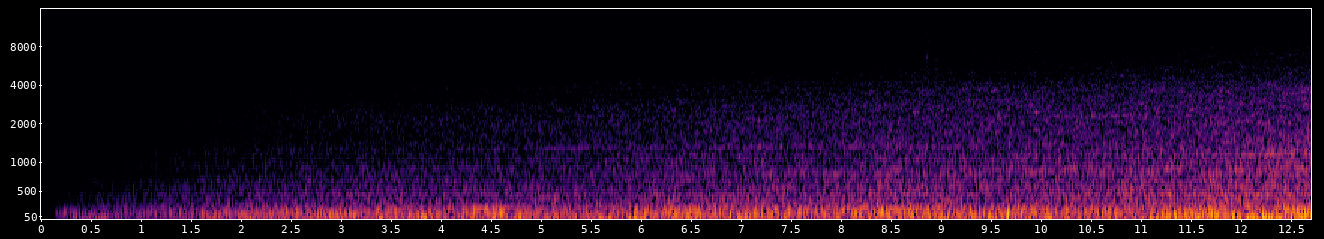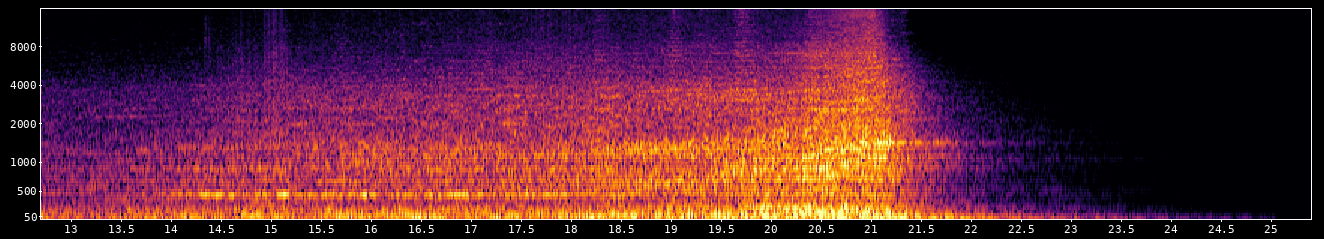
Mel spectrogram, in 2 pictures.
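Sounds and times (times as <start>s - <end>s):
orchestra: 1.1s - 23.9s
choir: 3.1s - 23.0s.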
